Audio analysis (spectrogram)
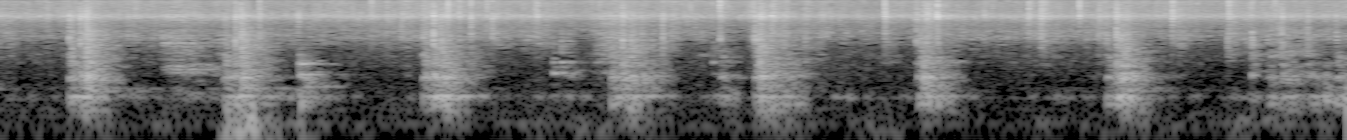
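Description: Cooked arai keerai greens being sautéed in a pan, with repeated close scraping and stirring strokes in an uneven rhythm over a soft sizzle.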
